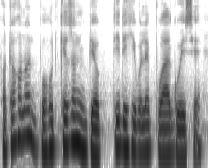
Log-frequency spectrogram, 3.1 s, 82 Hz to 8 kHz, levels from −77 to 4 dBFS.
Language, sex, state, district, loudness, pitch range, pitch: Assamese, male, Assam, Sonitpur, -15 LUFS, 130-155 Hz, 140 Hz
